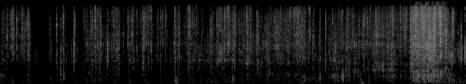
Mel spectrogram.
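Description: Patterned paper pad handled at close range, with steady crinkling and rustling of sheets throughout and a louder burst of crumpling near the end.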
